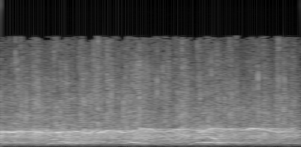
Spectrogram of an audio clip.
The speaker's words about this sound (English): Can we give her a cheer on? Come on.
